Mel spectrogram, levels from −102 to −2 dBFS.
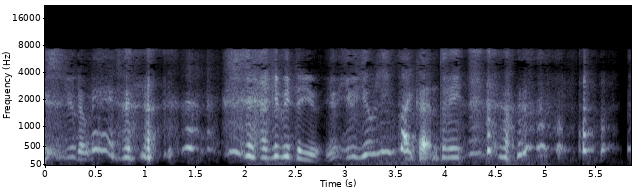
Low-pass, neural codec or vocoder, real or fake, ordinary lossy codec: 7.2 kHz; codec, 16 kHz in and 24 kHz out, 0.9 kbps, LongCat-Audio-Codec, four codebook decoder; fake; MP3, 32 kbps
